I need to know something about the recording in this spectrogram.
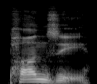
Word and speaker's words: Ponzi: Let's uh delve into Ponzi p-o enzy it rhymes with Fonzie of Happy Days Arthur Fonzarelli one of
